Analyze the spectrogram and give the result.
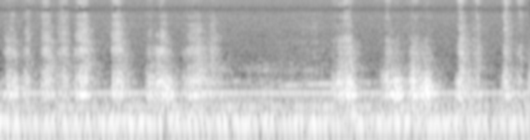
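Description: Fingertips and nails tap and scratch on a grey wood-grain laminate plank floor, making soft, dry bursts of scraping and tapping. A steady low hum runs underneath at a quiet level.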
